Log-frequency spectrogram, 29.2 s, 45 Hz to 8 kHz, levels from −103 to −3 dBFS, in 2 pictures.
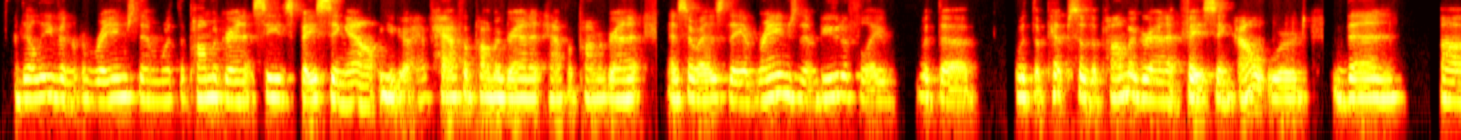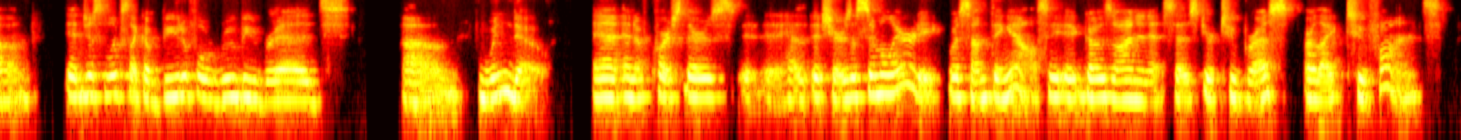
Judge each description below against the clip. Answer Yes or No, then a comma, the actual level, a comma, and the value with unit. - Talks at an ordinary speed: Yes, average, 155 wpm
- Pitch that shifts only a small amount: Yes, narrow, 1.5 semitones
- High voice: Yes, high, 220 Hz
